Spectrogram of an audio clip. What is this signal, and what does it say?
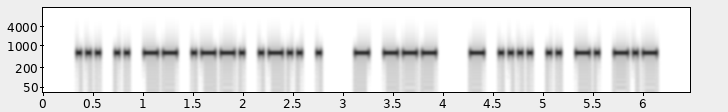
Morse code, heard as a keyed tone, about 25 wpm, 600 Hz. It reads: SIMPLE TO THINK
